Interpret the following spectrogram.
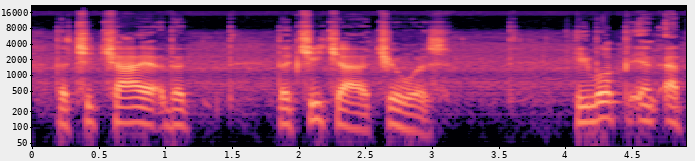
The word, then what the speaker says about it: chicha: said that the taking of chicha which is pronounced chicha but what he pronounced cha-cha - I didn't pronounce a second one but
